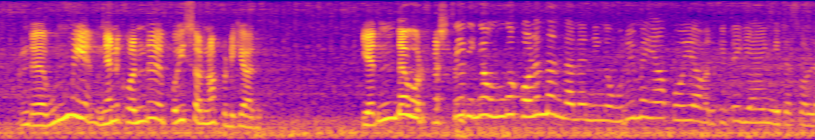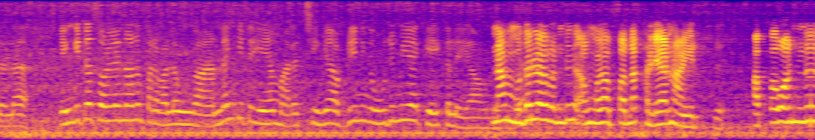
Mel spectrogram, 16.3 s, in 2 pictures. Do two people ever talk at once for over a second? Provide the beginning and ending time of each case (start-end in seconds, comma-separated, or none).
none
